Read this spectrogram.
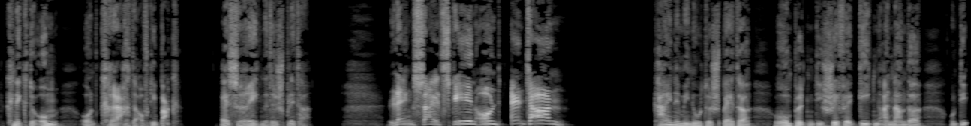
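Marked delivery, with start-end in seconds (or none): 5.2-7.5 high, drawn-out battle cry; shouted boarding order. A narrator's reading. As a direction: holler the command to the whole crew.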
